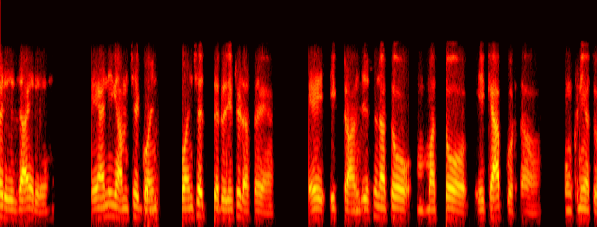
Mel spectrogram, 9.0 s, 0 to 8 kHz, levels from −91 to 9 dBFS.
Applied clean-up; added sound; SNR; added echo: none; none; none; none.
